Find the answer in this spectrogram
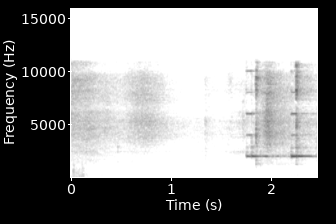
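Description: A short electronic beep near the end, a single steady high tone. A low thump of camera handling at the start and a faint steady hum underneath.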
